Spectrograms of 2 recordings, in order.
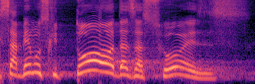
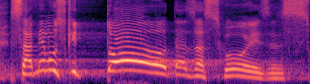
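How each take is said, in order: First: Said in the usual way. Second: "todas" stretched long and punched out; stress on TODAS. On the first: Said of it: "olha o que você tá dizendo". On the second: Shown as a demonstration. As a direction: hit TODAS hard, dragging the first vowel. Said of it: "o que eu estou lendo". (ênfase forte e alongada em "todas")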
